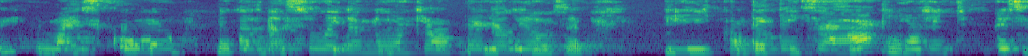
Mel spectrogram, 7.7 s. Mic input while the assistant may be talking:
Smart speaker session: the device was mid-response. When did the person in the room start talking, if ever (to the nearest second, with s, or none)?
none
